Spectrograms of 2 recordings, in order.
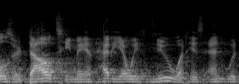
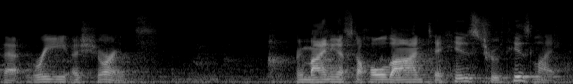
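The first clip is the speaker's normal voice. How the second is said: normal talking voice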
